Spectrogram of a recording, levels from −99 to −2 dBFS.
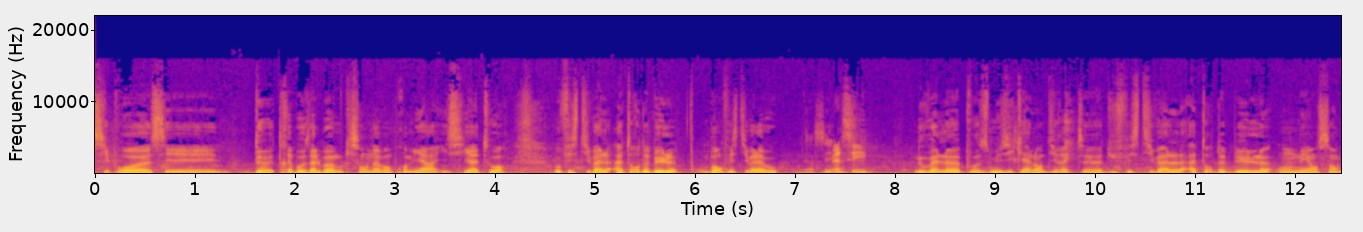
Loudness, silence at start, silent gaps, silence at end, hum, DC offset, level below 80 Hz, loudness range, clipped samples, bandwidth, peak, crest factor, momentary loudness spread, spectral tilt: -17 LUFS; 0 s; none; 0 s; none; under 0.1%; -48 dBFS; 2 LU; under 0.1%; 15.5 kHz; 0 dBFS; 16 dB; 9 LU; -6.5 dB/octave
